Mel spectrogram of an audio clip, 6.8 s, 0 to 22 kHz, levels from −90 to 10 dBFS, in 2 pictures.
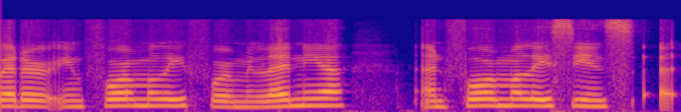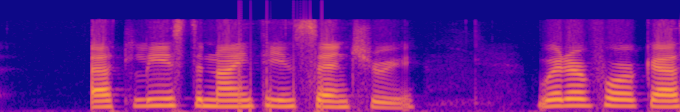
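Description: The speech has been coded throughout with 4-bit ADPCM compression. Each sample is stored as a coarse step from a predicted value, and the step size must keep adapting. The rounding error becomes hiss that rises and falls with the speech, so every loud syllable carries a plainly audible grit and sharp onsets smear. The audio stops near 10.6 kHz, and the roughly 89 kbps stream suggests a sample rate around 22 kHz.

From 4.60 to 5.01 s, processor overload crackle sets in. The processor falls behind and misses many deadlines in a row, each for a buffer of only a few milliseconds, with about fifteen failing in quick succession. Every missed buffer is left silent, cutting a tiny hard-edged hole into the speech. Packed together, these holes make a rapid burst of crackling that tears at the sound for about 0.4 s, then stops.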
